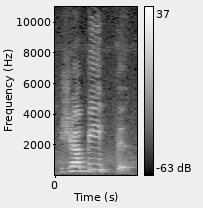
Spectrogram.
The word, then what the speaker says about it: j'habite: But as you saw, habiter starts with a H, which is muet. Muet means you don't pronounce the H. It is a. So this becomes, it's treated as a vowel, J apostrophe. J'habite.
